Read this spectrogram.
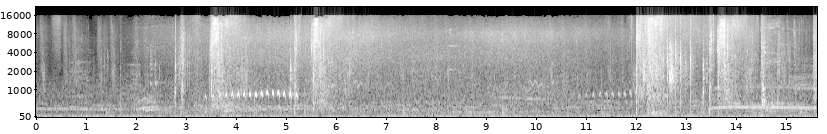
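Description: A sword swishes through the air.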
